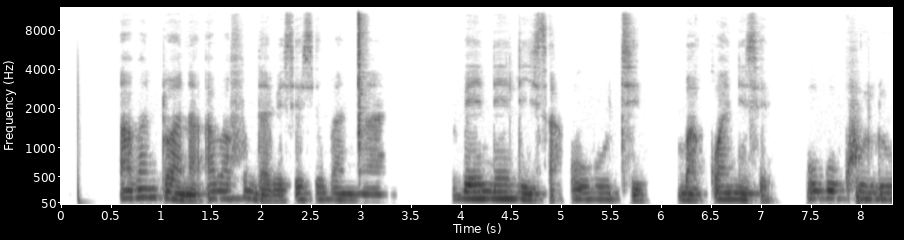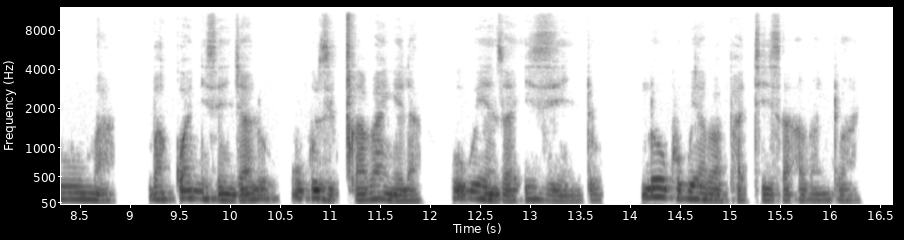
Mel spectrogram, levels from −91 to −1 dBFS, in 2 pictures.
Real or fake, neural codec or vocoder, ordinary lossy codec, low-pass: real; none; Opus, 64 kbps; 10.8 kHz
